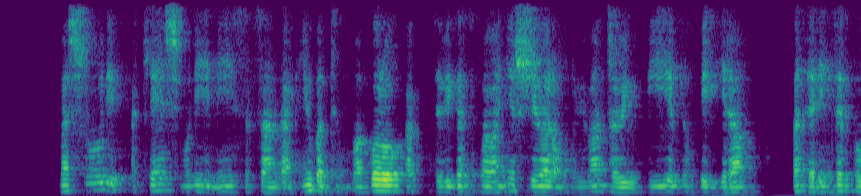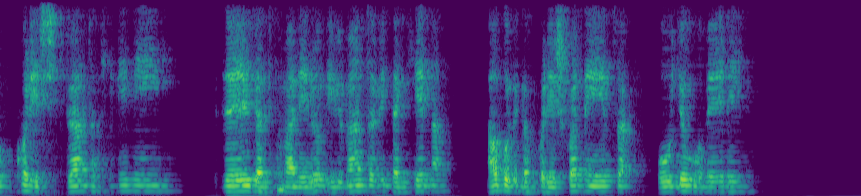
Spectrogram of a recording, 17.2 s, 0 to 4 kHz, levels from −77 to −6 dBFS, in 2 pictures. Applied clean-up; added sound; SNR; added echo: neural mask model DeepFilterNet 3.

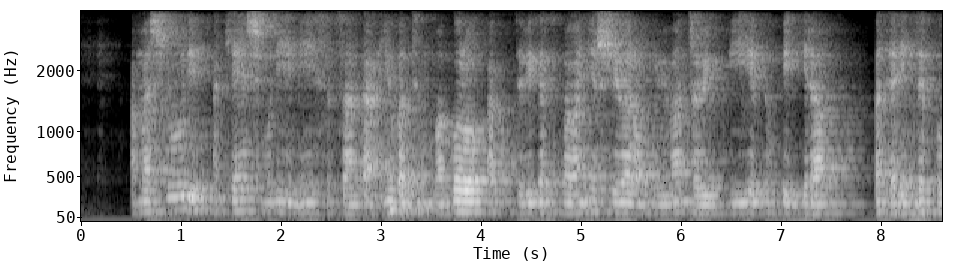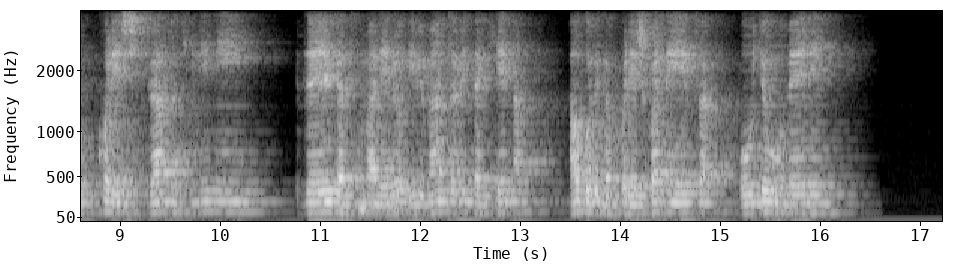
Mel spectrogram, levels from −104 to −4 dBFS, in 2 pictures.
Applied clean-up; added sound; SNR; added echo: none; Drum; 20 dB; reverberation time 0.8 s.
